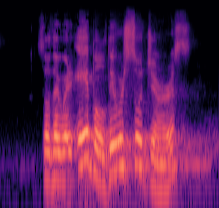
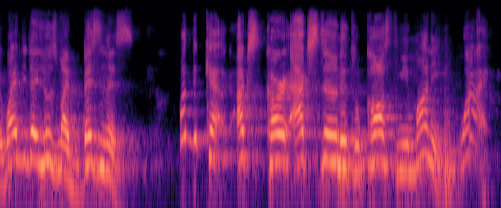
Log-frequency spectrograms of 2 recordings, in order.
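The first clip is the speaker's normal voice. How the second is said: complaining questions; 7 semitones higher, 4 dB louder than usual. Retold or imitated. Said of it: "and you keep asking".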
